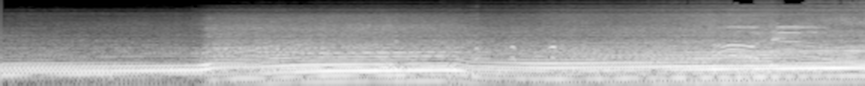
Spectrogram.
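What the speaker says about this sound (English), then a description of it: "My boy's gonna come do a little drive-by, see how that exhaust sounds." Ford Raptor R truck passing in a drive-by, its exhaust a loud, steady engine roar that swells and shifts pitch as it goes by, with people talking over it.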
